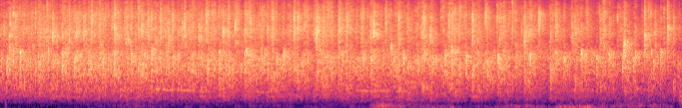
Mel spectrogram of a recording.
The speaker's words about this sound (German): Vielen Dank für eure großartigen Präsentationen. Einmal noch Applaus an euch alle.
